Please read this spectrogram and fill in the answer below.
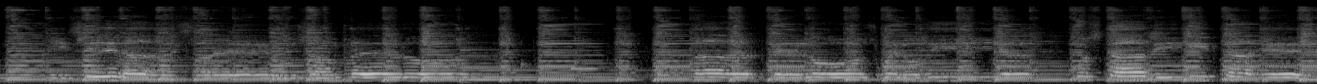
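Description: Acoustic guitar strummed in a steady rhythm, playing chords.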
